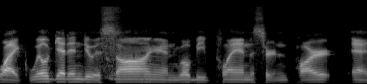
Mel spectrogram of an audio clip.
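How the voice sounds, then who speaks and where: A man speaks at a moderate pace with a medium pitch, a bright, sharp tone, and flat, monotone intonation. The sound is dry and close with no echo, and the recording is very clean over a silent background. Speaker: rock band musician. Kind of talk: casual interview chat. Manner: casual, filler-heavy.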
